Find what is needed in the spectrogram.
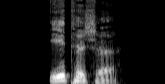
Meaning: inflection of ethisch: 1. strong/mixed nominative/accusative feminine singular 2. strong nominative/accusative plural 3. weak nominative all-gender singular 4. weak accusative feminine/neuter singular
- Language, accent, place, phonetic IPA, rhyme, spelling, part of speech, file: German, Germany, Berlin, [ˈeːtɪʃə], -eːtɪʃə, ethische, adjective, De-ethische.ogg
